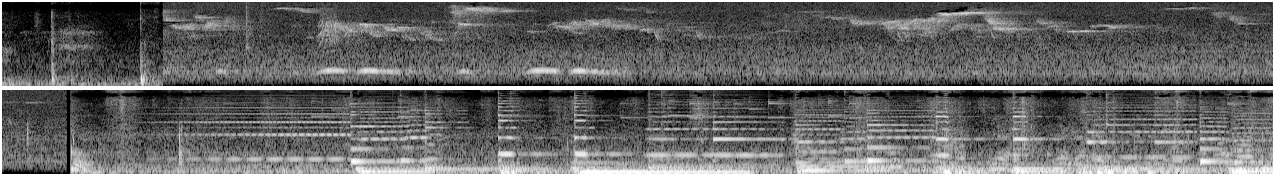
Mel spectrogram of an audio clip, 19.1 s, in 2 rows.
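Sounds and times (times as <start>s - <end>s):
low bird calls: 0.0s - 9.9s
birds chirping and twittering: 0.0s - 10.0s.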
